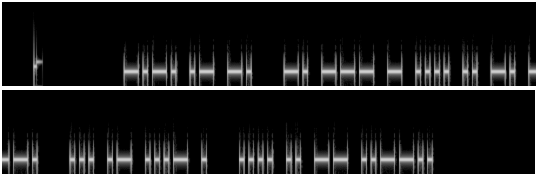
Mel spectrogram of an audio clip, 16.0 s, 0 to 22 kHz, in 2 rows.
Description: Morse code, heard as a keyed tone, about 17 wpm, 700 Hz. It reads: CAN NOTHING SAVE HIM?
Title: Sentences from Top 1100 Words 17wpm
